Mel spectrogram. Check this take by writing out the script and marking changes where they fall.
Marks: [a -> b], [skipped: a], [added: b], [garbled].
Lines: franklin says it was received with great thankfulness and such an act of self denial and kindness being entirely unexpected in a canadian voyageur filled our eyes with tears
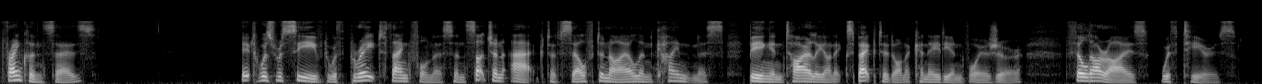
franklin says it was received with great thankfulness and such an act of self denial and kindness being entirely unexpected [in -> on] a canadian voyageur filled our eyes with tears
